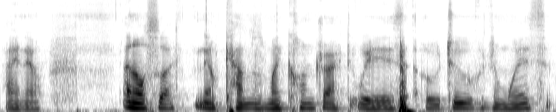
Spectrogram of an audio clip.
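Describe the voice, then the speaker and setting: A young man with a mild Welsh accent, chatting casually as a vlogger in a rambling, animated, self-interrupting way. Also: medium pitch, brisk, noisy background. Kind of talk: casual chat to camera.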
